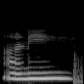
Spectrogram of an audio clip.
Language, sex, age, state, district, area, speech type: Marathi, female, 30-45, Maharashtra, Nagpur, urban, spontaneous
